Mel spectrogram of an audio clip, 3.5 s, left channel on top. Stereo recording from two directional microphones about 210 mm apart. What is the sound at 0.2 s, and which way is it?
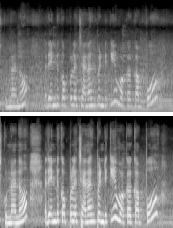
Speech, 50° right (ahead or behind).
